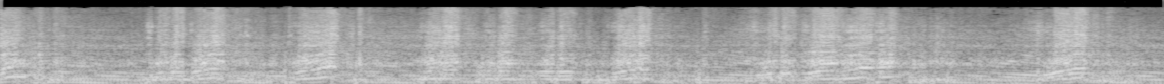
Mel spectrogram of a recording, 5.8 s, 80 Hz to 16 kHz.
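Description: Lamborghini Aventador's V12 revved hard while standing still, the pitch rising in repeated blips about once a second. Sharp cracks from the exhaust come between the revs.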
